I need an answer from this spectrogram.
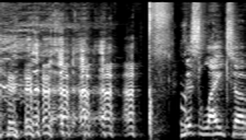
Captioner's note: group laughing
